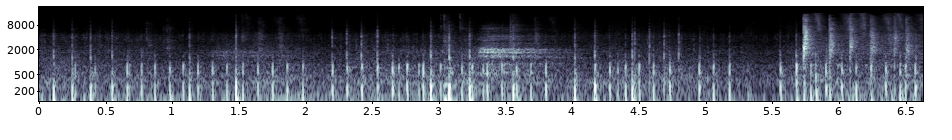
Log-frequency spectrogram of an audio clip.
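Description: Footsteps thud quickly through grass.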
